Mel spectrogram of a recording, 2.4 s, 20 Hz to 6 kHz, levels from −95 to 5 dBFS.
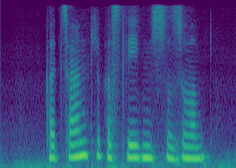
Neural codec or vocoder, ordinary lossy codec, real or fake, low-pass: codec, 16 kHz, 0.5 kbps, FreqCodec, larger model; MP3, 48 kbps; fake; 5.4 kHz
